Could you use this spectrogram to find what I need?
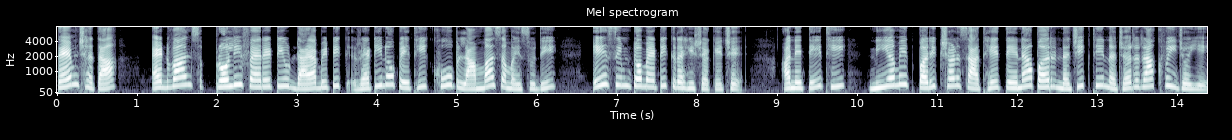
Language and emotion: Gujarati, neutral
